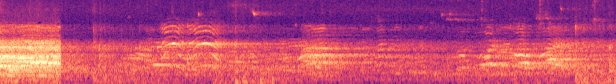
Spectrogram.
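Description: Faint gymnasium room sound with distant voices of volleyball players calling out briefly, twice. A steady hiss cuts off abruptly about half a second in.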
